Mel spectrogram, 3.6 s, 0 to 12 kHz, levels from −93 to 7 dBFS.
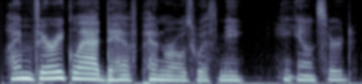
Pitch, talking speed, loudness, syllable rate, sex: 190 Hz, 180 wpm, -16 LUFS, 5.2 syllables/s, female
